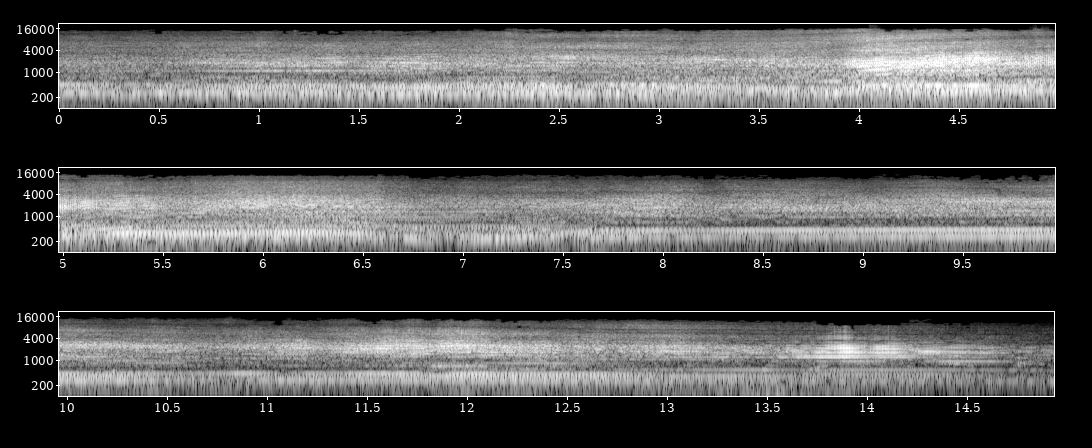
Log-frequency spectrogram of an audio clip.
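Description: A racing hovercraft at a hovercraft race meeting in Magnolls roars past up close, its propeller-engine note swelling, then dropping in pitch as it goes by, while other craft whine on in the background.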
